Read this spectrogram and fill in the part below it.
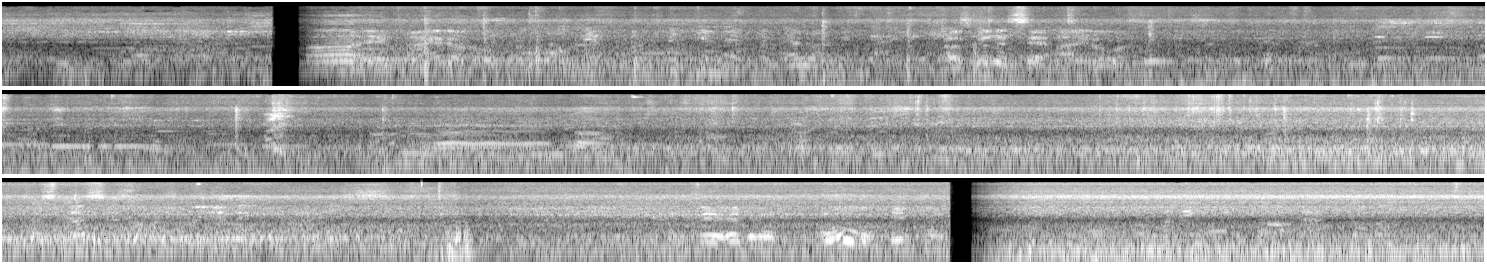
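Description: A bus engine hums steadily at idle.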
